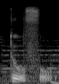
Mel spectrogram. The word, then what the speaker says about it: FUDU: the FUDU Verse 1, even though it's actually pronounced as DUFU if you really want to pronounce it right, but I'm keeping it as FUDU for the rest of the video.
